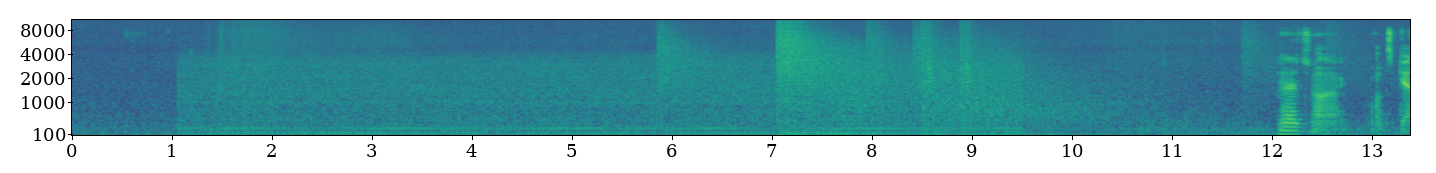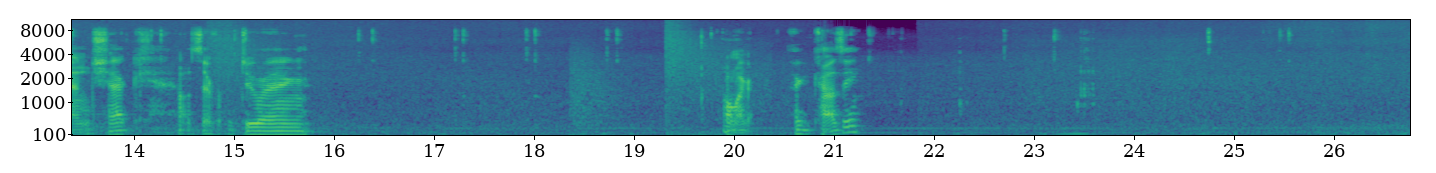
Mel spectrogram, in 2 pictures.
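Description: Waves wash and splash against a ship's hull.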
